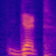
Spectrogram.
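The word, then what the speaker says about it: get: होता है देखो जैसे जी ई टी गेट एन ई टी नेट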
